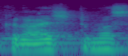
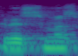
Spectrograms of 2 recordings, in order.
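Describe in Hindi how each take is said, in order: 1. यह शब्द t की आवाज़ के साथ बोला जाता है। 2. यह शब्द t की आवाज़ के बिना बोला जाता है। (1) "क्राइस्टमस नहीं बोलते" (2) "इसको हम क्रिसमस बोलते हैं"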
